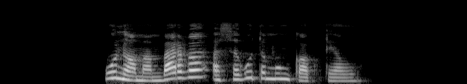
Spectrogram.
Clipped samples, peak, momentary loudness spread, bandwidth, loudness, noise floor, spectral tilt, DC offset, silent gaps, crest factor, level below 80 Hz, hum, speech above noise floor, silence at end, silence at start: under 0.1%; -2 dBFS; 14 LU; 7.2 kHz; -19 LUFS; under -90 dBFS; -7.5 dB/octave; under 0.1%; none; 18 dB; -64 dBFS; none; over 71 dB; 1.05 s; 1.05 s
